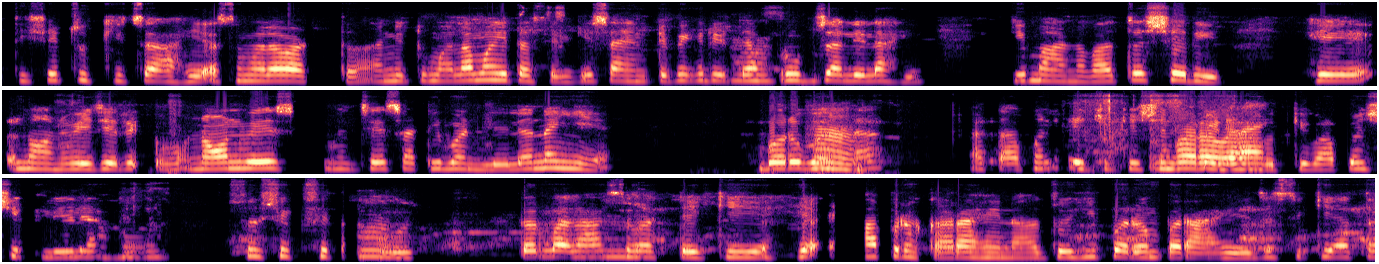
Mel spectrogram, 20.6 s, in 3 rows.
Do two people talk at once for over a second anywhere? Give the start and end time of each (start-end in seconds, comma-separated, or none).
none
